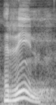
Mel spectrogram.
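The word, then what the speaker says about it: rain: आर ए आई एन रेन।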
